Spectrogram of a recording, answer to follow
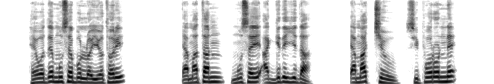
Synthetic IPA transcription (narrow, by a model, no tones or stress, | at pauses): hɛwɔd̪ɛmʊsɛbɔlːɔjɔt̪ɔɾɪ | ʔjɐmɐt̪ɐnmʊsɛjʔɐɡːɪd̪ɪjɪd̪ɐ | ʔjɐmɐt͡ʃːɪwsɪpoːɾɔnːɛ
